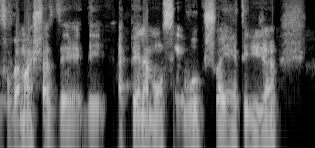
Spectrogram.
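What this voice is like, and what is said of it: Québécois French accent. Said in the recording (French): “je me distingue par mon accent avec des Français... mon langage, c'est mon patois qui est, différent d'eux autres”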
